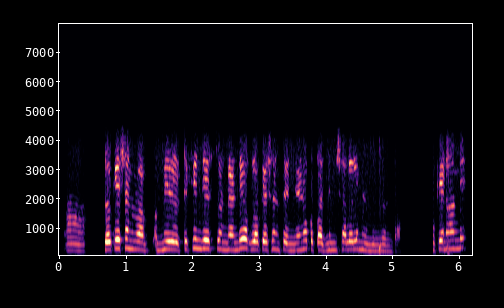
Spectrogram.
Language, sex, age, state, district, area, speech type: Telugu, other, 18-30, Telangana, Mahbubnagar, rural, conversation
